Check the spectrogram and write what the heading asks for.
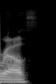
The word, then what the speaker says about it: Routh: He was like, all right, well, my name's Brandon Routh, rhymes with South, and then he says that ever since he Okay, said that I always think that but.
